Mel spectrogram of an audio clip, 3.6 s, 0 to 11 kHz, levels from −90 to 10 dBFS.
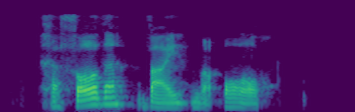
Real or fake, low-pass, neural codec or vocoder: fake; 7.2 kHz; codec, 16 kHz, 2 kbps, FreqCodec, larger model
